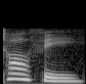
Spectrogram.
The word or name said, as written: toffee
